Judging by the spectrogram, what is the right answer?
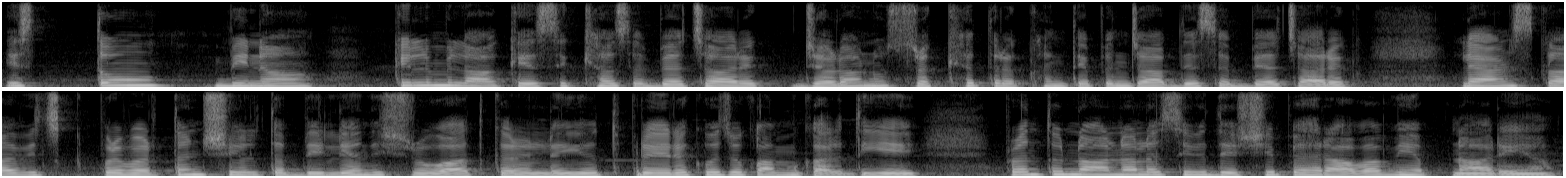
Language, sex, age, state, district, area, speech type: Punjabi, female, 30-45, Punjab, Fatehgarh Sahib, rural, spontaneous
